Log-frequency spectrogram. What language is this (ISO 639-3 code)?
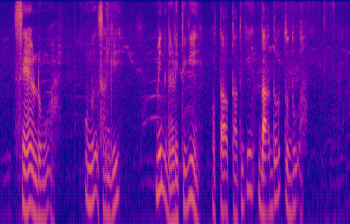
sat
